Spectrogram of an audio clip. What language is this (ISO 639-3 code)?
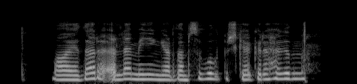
bak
